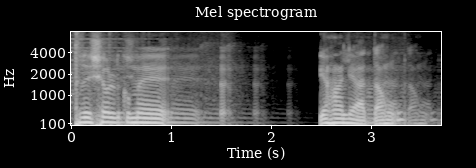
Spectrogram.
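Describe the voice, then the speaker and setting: A man walks through an audio app's settings one step at a time, explaining each control plainly. He keeps checking in with the listener as he goes. His voice is mellow and warm, recorded on a phone mic. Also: medium pitch, slow, soft background music. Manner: explanatory, repeats "theek hai" to check in. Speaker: audio tutorial host. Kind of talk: step-by-step software tutorial. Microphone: phone microphone.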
